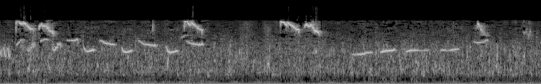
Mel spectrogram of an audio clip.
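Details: Vigorous white-rumped shama song for therapy training: separate bursts of high, sharp notes alternate with mellow mid-pitched whistles, including a sliding, rising whistle near the end, over faint background hiss.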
